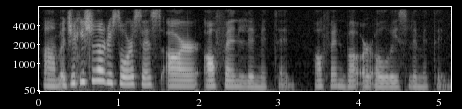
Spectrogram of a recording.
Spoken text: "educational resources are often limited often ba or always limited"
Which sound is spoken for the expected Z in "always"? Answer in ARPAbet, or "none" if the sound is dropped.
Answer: S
